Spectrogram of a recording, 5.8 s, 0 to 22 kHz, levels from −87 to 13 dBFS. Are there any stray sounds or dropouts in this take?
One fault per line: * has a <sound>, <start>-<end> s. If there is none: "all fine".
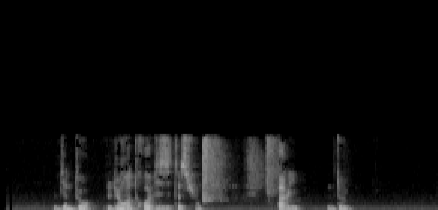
all fine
